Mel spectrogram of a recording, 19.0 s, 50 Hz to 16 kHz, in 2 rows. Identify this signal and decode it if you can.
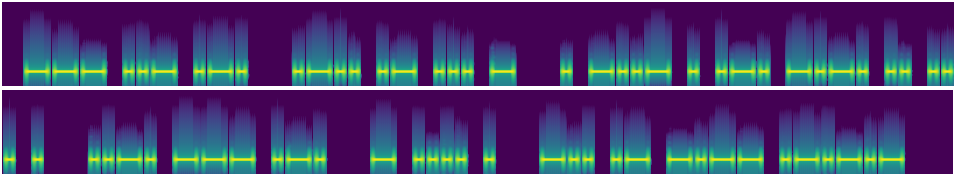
Morse code, heard as a keyed tone, about 17 wpm, 700 Hz. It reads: OUR LAST EXERCISE FOR THE DAY.
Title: Sentences from Top 1000 Words - Review Part 4 - 17wpm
